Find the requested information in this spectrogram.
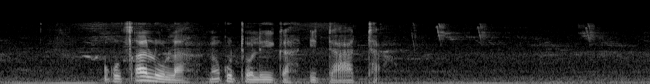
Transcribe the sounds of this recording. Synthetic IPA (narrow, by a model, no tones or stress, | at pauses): ukʼuǀalulanokʼutʼolikʼaid̥ʱa̰ːtʰa̰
